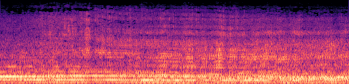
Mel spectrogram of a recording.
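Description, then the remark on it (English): A loud, sustained engine roar of race cars going very fast holds steady throughout, thick with low droning harmonics and a rough, revving texture. No one speaks. “They're going much too fast.”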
